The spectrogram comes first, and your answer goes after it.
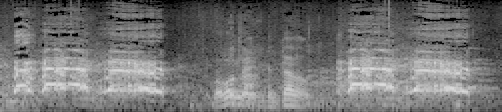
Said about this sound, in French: il y a les coqs, ils sont en train d'entraîner les coqs de combat. Voilà, les coqs de combat.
